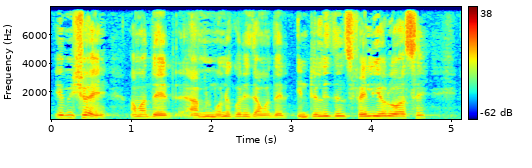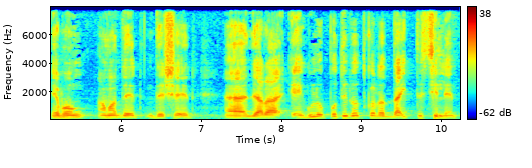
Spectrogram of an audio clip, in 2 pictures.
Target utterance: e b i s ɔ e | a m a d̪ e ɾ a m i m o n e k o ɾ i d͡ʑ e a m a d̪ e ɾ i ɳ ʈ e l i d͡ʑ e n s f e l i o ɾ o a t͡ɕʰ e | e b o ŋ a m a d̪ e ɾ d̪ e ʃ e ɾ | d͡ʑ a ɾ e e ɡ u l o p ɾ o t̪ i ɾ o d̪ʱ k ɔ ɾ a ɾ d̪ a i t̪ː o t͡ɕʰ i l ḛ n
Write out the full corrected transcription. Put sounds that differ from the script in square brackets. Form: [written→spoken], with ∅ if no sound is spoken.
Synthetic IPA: e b i [s→ʃ] ɔ e | a m a d̪ e ɾ a m i m o n e k o ɾ i d͡ʑ e a m a d̪ e ɾ i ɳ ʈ e l i d͡ʑ e n s f e l i o ɾ o a t͡ɕʰ e | e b o ŋ a m a d̪ e ɾ d̪ e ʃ e ɾ | d͡ʑ a ɾ [e→a] e ɡ u l o p ɾ o t̪ i ɾ o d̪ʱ k ɔ ɾ a ɾ d̪ a i t̪ː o t͡ɕʰ i l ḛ n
